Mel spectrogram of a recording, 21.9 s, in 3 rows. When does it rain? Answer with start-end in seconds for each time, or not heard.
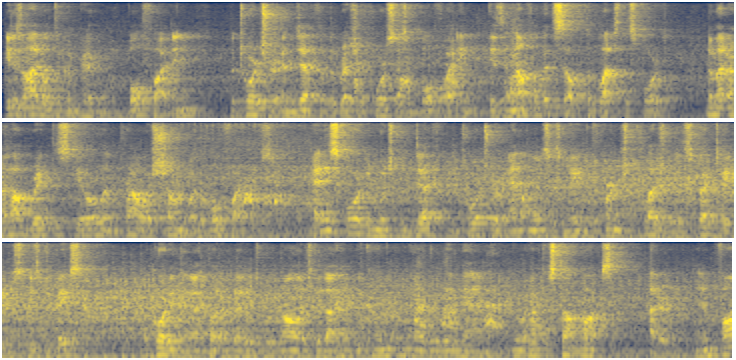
not heard.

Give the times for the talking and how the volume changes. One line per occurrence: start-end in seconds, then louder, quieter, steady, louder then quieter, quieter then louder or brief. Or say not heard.
0.0-21.9 steady.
